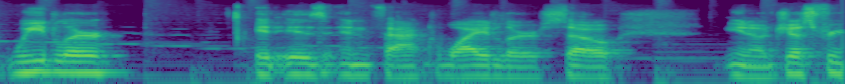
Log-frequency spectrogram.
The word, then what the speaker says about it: Weidler: you have weidler and weidler street commonly gets mispronounced as weedler so yes weed is legal in oregon but no this street is not named weedler it is in fact wider so you know just for your reference if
